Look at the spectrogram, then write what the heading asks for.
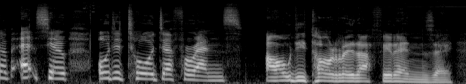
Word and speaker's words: Auditore da Firenze: Auditore da Firenze. Say it like this and you get it right.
